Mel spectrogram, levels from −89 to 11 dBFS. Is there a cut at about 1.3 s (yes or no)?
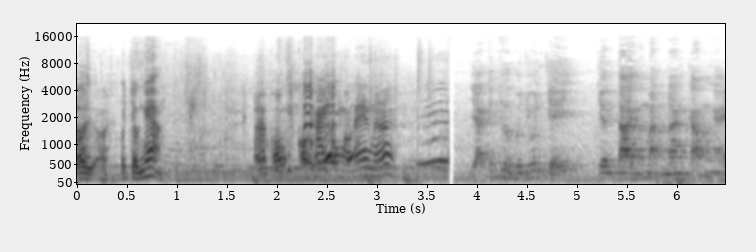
no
